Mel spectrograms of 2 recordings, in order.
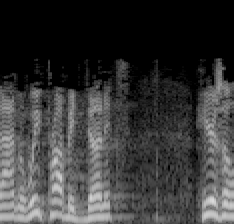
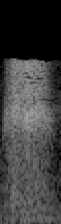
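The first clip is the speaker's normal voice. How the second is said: long soft "shh"; hushing shush; 12 dB quieter than usual. Retold or imitated. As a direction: shush someone as a disapproving crowd. Crowd hushing the blind man.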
